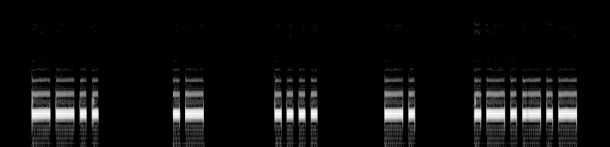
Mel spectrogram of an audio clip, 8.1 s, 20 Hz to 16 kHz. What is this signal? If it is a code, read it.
Morse code, heard as a keyed tone, about 15 wpm, spaced as for 7 wpm, 770 Hz. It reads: ZAHN.
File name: Onlinelehrgang / morsen / DJ4UF Morsen17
